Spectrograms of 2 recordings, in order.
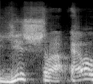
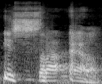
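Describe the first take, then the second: First: The word starts with a y sound. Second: The word starts with a vowel sound. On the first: This is the form that keeps the original letter. "huruf Yod atau Y dalam bahasa Ibrani" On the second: This is the eastern dialect form. "di Syria Timur dipakai dialek Shema Israel, bukan Yisrael"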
